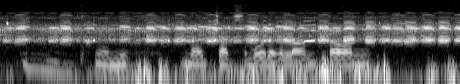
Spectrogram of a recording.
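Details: Frogs calling during the rain season: a dense, constant high chorus over which deeper tonal calls come in short harmonic bursts, some gently falling in pitch, roughly twice a second.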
